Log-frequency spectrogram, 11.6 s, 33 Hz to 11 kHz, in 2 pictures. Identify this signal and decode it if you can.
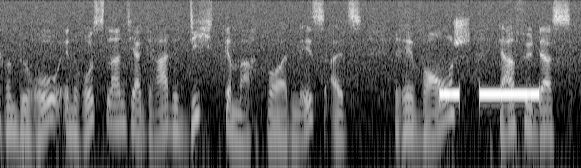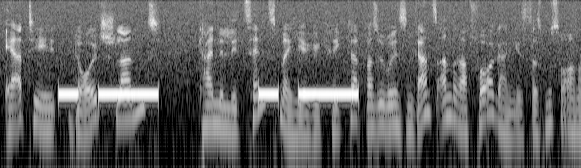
Telephone call progress tone (pulsed, as in Italy), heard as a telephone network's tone, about 420 Hz, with speech in German. Dial tone.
